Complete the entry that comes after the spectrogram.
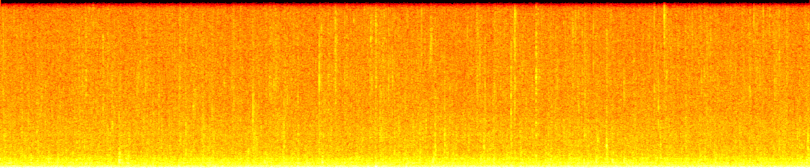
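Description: Steady rain falling during a thunderstorm: an even hiss with many small drop ticks over a steady low rumble. No single thunderclap stands out.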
